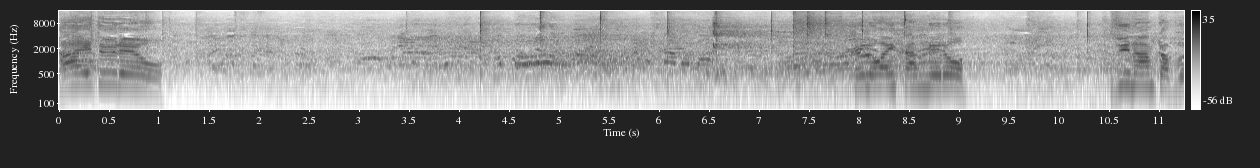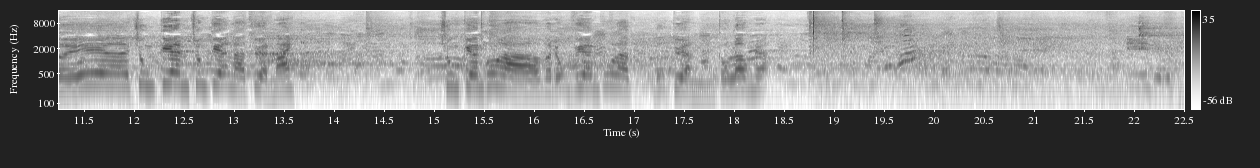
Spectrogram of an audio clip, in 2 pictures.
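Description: Rackets smack a shuttlecock sharply.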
